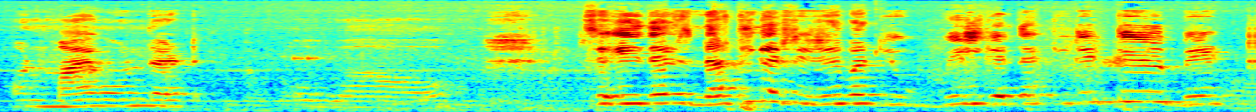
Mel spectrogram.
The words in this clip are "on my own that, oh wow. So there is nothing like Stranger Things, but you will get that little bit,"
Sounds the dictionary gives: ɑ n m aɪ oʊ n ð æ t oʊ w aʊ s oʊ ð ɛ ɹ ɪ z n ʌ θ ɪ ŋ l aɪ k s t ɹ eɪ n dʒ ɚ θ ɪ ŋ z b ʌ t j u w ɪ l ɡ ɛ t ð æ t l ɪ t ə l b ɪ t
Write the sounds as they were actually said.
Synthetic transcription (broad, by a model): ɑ n m aɪ oʊ n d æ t oʊ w aʊ s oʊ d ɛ ɹ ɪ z n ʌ t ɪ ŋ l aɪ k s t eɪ dʒ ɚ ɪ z b ʌ t j u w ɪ l ɡ ɛ t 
